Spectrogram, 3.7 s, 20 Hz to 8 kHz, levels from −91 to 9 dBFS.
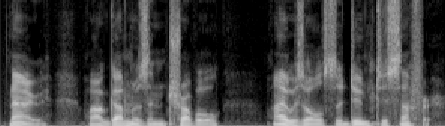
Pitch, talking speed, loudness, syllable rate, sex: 110 Hz, 195 wpm, -17 LUFS, 6.5 syllables/s, male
